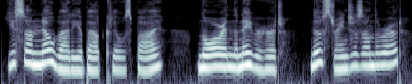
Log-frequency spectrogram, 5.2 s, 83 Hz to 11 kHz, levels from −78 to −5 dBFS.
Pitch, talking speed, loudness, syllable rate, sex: 230 Hz, 150 wpm, -16 LUFS, 5.1 syllables/s, female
